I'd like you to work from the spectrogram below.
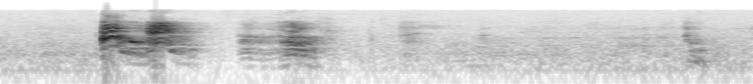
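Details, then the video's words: Domestic dog barking at its mirror reflection as if at another dog; a quick double bark followed by a softer third bark, then quiet with a faint later yip, indoors. "baby barking at mirror"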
